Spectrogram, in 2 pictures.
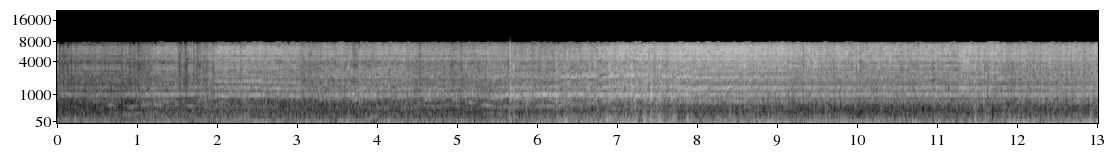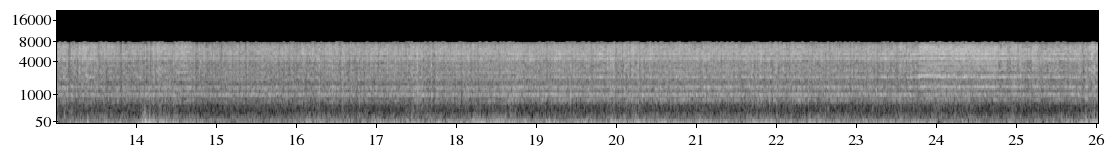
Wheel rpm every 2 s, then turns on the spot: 70, 110, 110, 160, 190, 190, 190, 190, 180, 190, 200, 200, 200.
none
